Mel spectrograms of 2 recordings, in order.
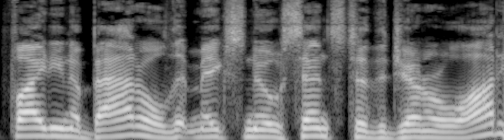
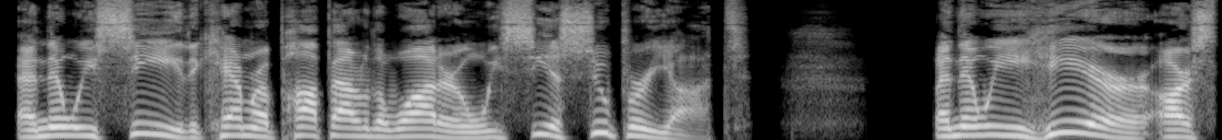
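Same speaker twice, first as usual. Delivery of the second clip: ordinary talk, nothing marked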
